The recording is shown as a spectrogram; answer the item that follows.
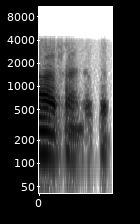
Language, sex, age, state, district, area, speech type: Marathi, male, 45-60, Maharashtra, Osmanabad, rural, conversation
